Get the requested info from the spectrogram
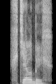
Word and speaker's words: Chtěl bych: Chtěl bych. Chtěl bych. – Now listen and repeat. – Chtěl bych. Bych. Chtěl. Chtěl bych. Chtěl bych. – Pay attention to the sound at the beginning of that.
